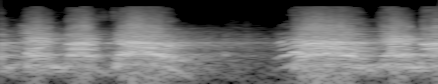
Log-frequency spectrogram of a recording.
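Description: Crowd of male protesters shouting slogans together, in two loud phrases with a short break about a second in.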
